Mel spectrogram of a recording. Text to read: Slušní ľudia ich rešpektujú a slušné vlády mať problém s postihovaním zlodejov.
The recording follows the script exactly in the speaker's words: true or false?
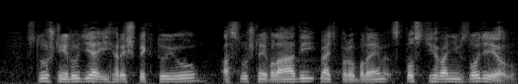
true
